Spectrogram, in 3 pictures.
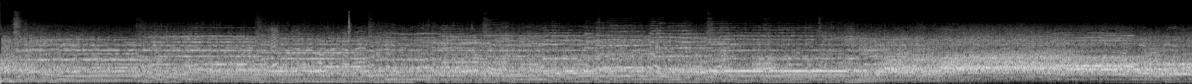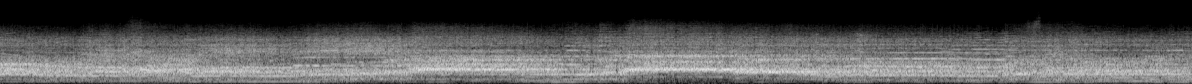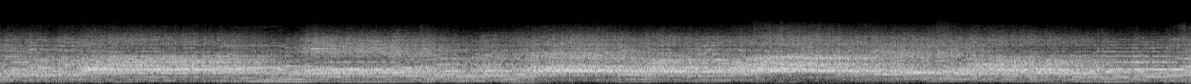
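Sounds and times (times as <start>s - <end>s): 
fans chanting: 0.0s - 35.7s
national anthem: 0.0s - 35.7s.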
